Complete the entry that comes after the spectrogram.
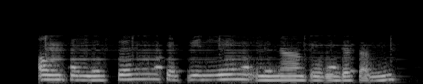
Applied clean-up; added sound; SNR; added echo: neural mask model RNNoise.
